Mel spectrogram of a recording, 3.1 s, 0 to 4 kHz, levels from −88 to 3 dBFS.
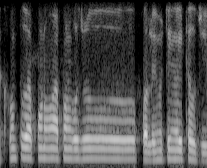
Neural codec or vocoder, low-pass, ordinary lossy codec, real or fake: none; 3.6 kHz; Opus, 16 kbps; real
